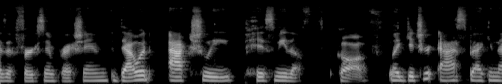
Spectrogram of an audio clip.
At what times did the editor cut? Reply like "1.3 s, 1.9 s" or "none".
1.0 s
